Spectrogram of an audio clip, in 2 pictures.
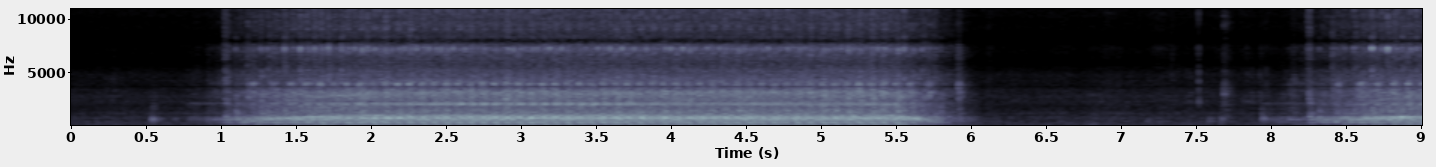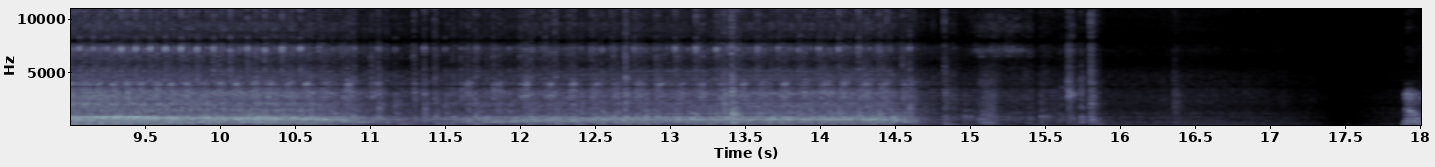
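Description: Sewing machine running a straight stitch with back stitching, two long runs of fast rhythmic ticking whir separated by a brief pause, close and clear.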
